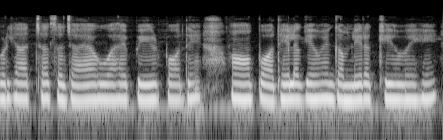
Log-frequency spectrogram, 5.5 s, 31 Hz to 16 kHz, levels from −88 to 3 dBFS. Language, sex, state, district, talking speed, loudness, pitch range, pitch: Hindi, male, Uttar Pradesh, Lucknow, 160 wpm, -13 LUFS, 185-195 Hz, 190 Hz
